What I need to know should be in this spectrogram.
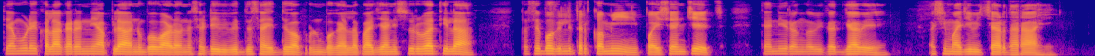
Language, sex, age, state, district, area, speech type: Marathi, male, 18-30, Maharashtra, Aurangabad, rural, spontaneous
